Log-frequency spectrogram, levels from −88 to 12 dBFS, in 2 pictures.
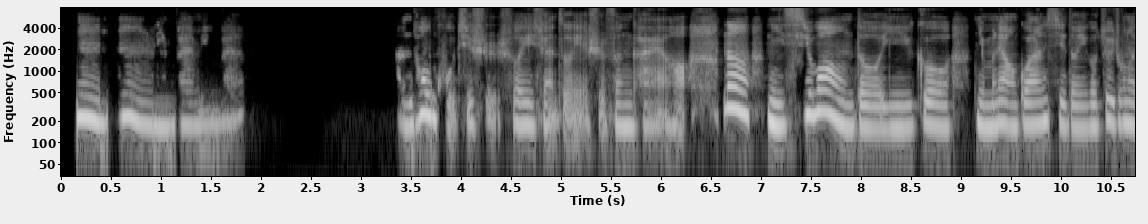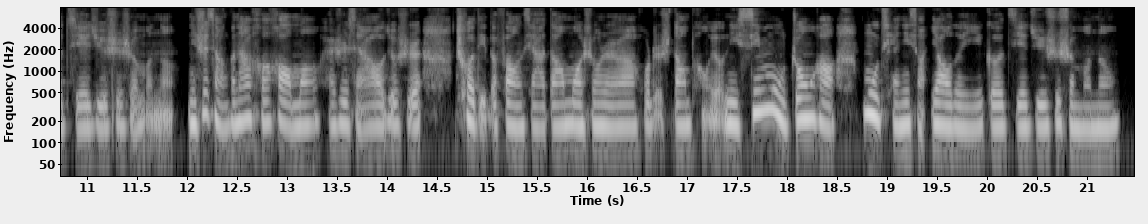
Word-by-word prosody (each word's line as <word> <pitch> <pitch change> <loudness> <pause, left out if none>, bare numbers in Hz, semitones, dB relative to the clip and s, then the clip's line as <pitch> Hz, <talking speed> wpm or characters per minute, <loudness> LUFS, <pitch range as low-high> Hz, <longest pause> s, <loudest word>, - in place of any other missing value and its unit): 嗯 215 -4 +6
嗯， 210 -6 +2
明 170 0 -1
白 180 0 -6
明 180 +1 -6
白。 205 +4 -10 1.5
很 175 -4 -2
痛 240 +5 +6
苦 215 - -5
其 - - -5
实， - - -8
所 185 -2 -3
以 180 -1 +1
选 170 +4 -4
择 210 - -6
也 - - -6
是 - - -7
分 170 -1 -2
开 170 +1 -5
哈。 - - -3 0.4
那 295 -4 +7 0.2
你 180 -4 +6
希 245 +8 +1
望 245 -9 +5
的 160 -1 0
一 160 +1 -2
个 170 -1 -1 0.2
你 180 - +1
们 170 +1 +2
俩 180 -2 +1
关 180 +3 +1
系 180 -3 -4
的 165 -1 -3
一 160 - -4
个 170 0 -1
最 195 +3 -1
终 185 0 -1
的 180 - +2
结 160 -2 -4
局 160 -1 -3
是 175 +1 -5
什 165 - -5
么 210 +5 -6
呢？ 230 +1 -5
你 185 - +1
是 255 +8 0
想 210 -9 -2
跟 180 - +1
他 205 +2 +3
和 190 -3 -3
好 190 -3 +1
吗？ 175 +3 -2
还 175 - -6
是 185 0 -1
想 170 -3 -5
要 170 +1 -1
就 195 -2 -2
是 170 0 -2 0.3
彻 205 -5 +3
底 190 +1 -4
地 165 - -5
放 170 -1 +1
下 165 -1 -5
当 170 +1 -1
陌 175 -1 +2
生 175 0 -1
人 165 -1 0
啊， 170 0 -1
或 170 +1 -6
者 200 +7 -6
是 - - -10
当 175 -1 0
朋 210 +4 -8
友？ - - -3
你 185 -1 +5
心 260 +11 +2
目 280 -6 +4
中 210 +5 +4
哈， 175 -5 +1 0.3
目 255 -3 +7
前 175 -4 -2
你 180 - +3
想 - - -7
要 175 -2 +3
的 165 -1 -1
一 160 +1 -4
个 165 -1 -1
结 165 0 -3
局 165 0 -1
是 170 - -3
什 170 -2 -1
么 160 0 -2
呢？ 160 +3 -1
175 Hz, 260 characters per minute, -21 LUFS, 170-195 Hz, 1.5 s, 那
